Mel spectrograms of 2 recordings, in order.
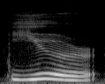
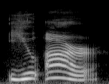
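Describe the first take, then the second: First: The words are joined into one short syllable. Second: Both words are said fully as two syllables. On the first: "De forma contraída" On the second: "de forma no contraída"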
